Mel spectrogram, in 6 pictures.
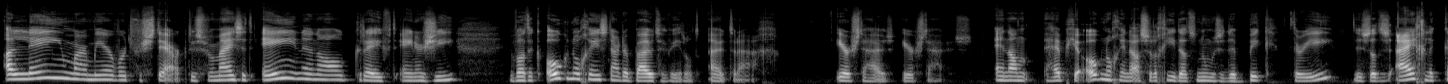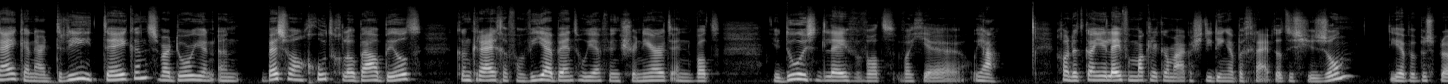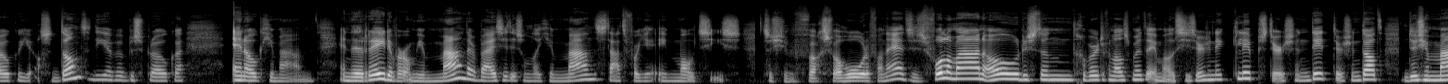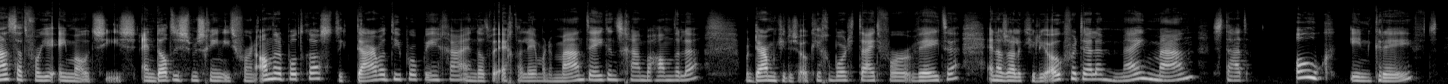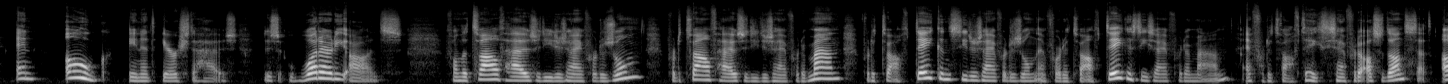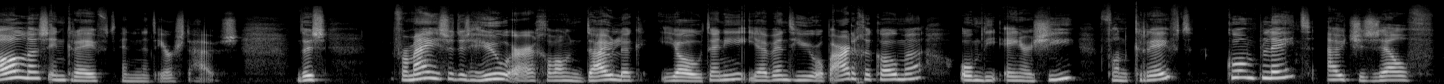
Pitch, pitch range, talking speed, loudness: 195 Hz, 170-235 Hz, 215 wpm, -21 LUFS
